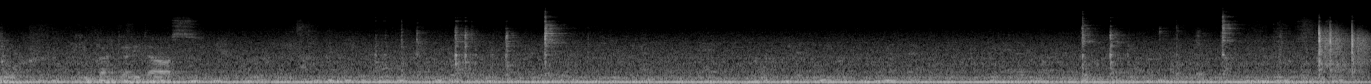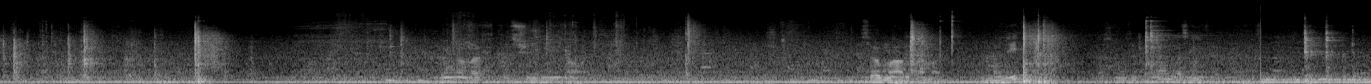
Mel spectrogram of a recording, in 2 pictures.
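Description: Small metal parts clink and click as they are handled.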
